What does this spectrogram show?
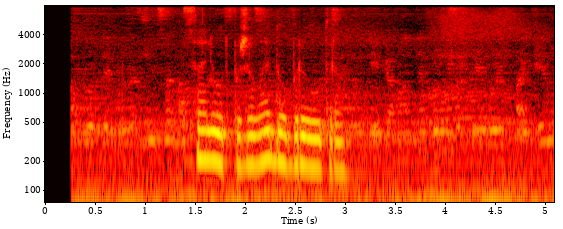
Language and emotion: Russian, neutral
